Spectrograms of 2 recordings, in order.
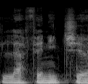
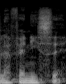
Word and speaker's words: La Fenice: No, acá también me da miedo a mí pronunciarlo, pero es La Fenice o La Fenice.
